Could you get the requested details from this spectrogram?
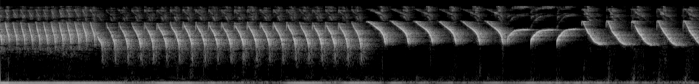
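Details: Canary singing as a training model for other birds: a buzzy high trill, then a long run of rapid repeated notes, then loud falling slurred whistles in quick succession.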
